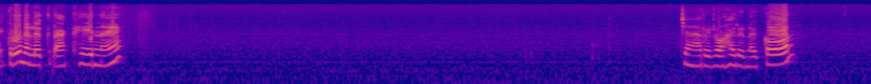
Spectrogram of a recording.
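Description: A young woman speaks clearly and with animation into a close microphone, in short bursts with long pauses.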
